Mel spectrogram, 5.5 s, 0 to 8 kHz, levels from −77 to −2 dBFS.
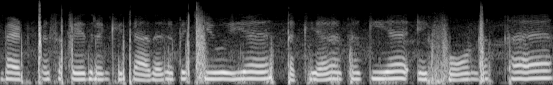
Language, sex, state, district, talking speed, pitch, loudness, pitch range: Hindi, female, Delhi, New Delhi, 185 wpm, 225 Hz, -16 LUFS, 215-235 Hz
